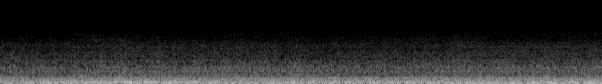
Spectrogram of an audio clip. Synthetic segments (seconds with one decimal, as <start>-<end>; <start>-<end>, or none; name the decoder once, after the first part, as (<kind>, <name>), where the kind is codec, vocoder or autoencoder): 0.0-1.8 (vocoder, Vocos); 5.4-6.0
